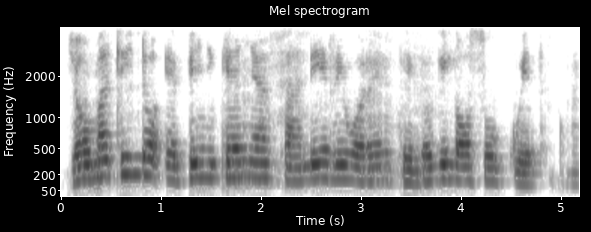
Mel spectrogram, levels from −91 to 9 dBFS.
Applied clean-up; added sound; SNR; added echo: neural mask model DeepFilterNet 3.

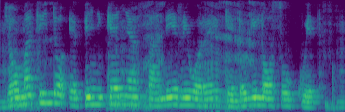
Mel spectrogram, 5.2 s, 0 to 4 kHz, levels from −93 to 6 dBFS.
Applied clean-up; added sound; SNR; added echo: none; Animal; 18 dB; reverberation time 0.3 s.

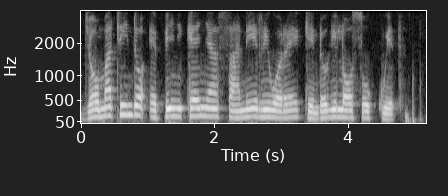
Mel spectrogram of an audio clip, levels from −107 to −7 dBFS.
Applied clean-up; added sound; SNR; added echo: none; none; none; none.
